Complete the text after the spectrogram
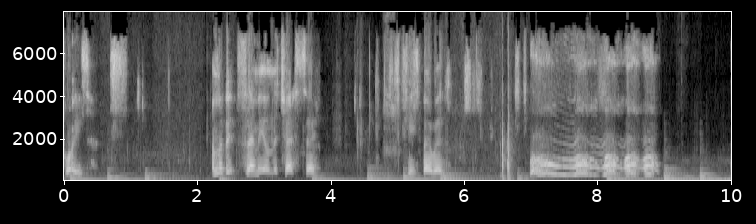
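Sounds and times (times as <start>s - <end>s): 
speech: 0.0s - 1.4s, 2.2s - 6.2s, 6.8s - 9.0s
person imitating a Rottweiler howling: 7.0s - 9.0s.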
